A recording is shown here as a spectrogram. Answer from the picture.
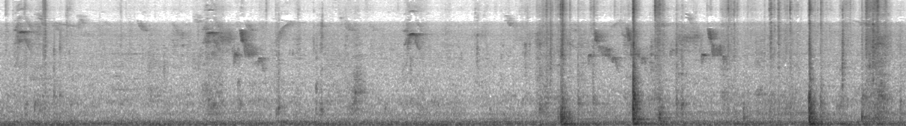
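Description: Small birds chirping here and there over a steady low outdoor rumble. Three sharp knocks come in the second half, the middle one the loudest.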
